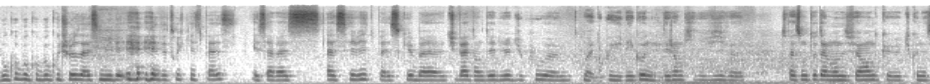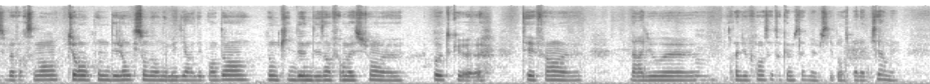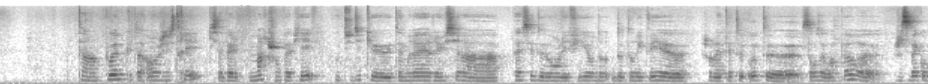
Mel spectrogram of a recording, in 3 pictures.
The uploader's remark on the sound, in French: déso pour les bruits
